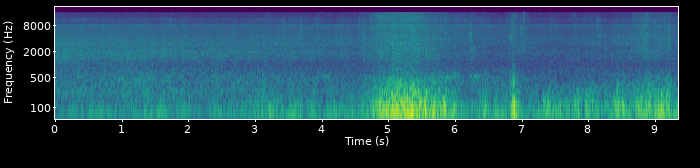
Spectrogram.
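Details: Steady hiss like rain, broken by a loud rustling surge midway and one sharp knock, with no animal calls.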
